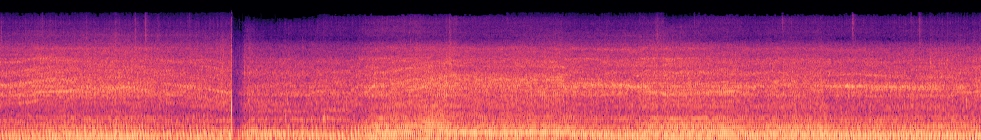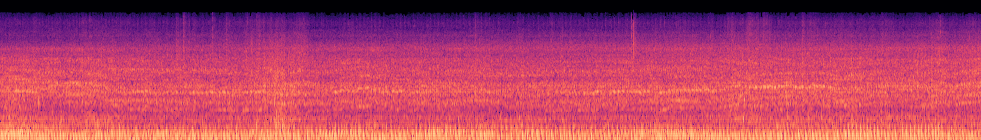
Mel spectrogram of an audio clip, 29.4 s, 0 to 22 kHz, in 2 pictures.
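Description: Honda CRF250L Rally's single-cylinder four-stroke engine running under way, its revs rising and falling. The sound cuts out for an instant about three and a half seconds in.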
